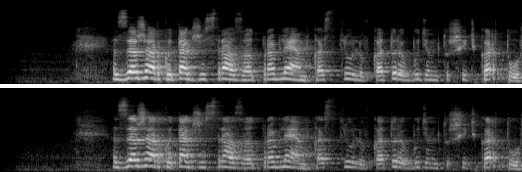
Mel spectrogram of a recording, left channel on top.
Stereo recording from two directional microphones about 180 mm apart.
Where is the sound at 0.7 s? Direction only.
35° left (ahead or behind).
